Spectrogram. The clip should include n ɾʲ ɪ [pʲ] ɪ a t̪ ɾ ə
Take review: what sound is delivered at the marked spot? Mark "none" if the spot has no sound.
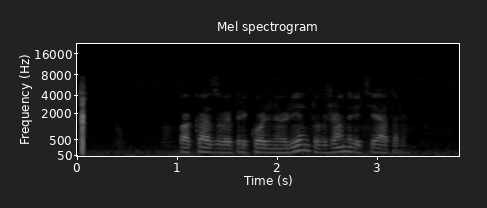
tʲ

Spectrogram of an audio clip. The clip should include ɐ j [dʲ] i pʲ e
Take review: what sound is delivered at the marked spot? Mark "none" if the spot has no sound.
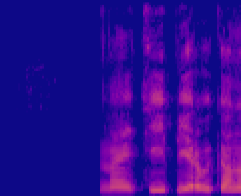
tʲ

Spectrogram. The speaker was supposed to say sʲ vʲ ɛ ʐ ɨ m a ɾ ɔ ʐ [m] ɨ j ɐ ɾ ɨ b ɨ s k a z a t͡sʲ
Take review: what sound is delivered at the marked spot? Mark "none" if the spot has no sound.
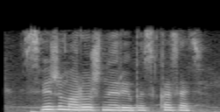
n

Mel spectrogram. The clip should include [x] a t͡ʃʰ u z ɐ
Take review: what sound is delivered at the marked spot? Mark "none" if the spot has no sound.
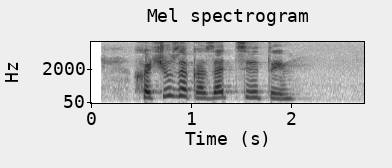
x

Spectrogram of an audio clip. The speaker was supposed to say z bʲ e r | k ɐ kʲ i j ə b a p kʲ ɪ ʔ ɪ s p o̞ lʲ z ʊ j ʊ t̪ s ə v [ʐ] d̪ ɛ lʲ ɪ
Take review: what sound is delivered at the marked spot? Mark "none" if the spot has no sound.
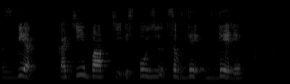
v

